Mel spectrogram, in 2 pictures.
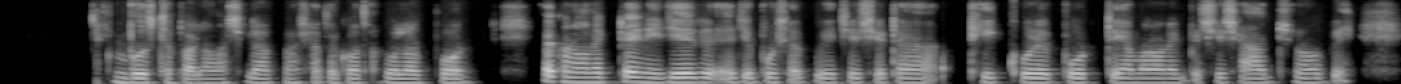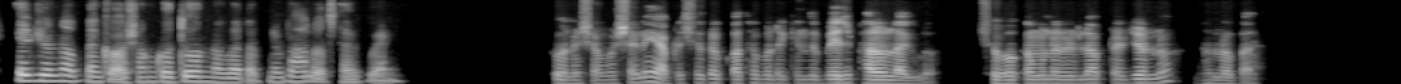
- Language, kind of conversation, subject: Bengali, advice, দৈনন্দিন জীবন, অফিস এবং দিন-রাতের বিভিন্ন সময়ে দ্রুত ও সহজে পোশাক কীভাবে বেছে নিতে পারি?
- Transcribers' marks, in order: none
